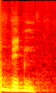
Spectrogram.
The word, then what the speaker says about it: Biden: Heißt der Biden oder Bidden? Biden würde ich aussprechen, oder? – Ja. – Egal. – Ich höre immer nur Biden.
